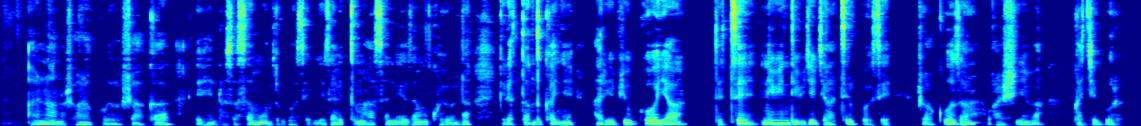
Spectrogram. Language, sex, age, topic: Kinyarwanda, female, 18-24, finance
